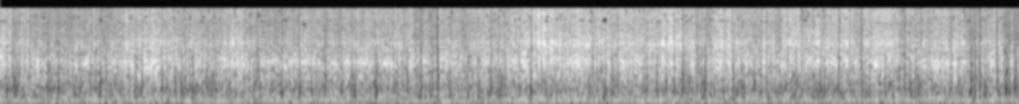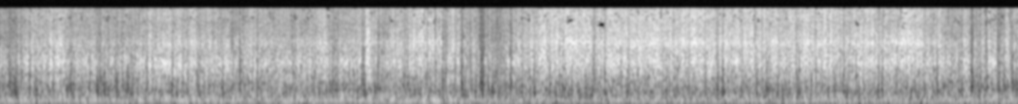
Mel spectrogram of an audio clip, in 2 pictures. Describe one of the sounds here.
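Heavy surf crashes and roars against wooden pilings.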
